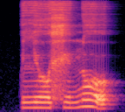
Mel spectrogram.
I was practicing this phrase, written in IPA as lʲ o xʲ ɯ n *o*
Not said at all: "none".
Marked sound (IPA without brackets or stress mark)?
o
